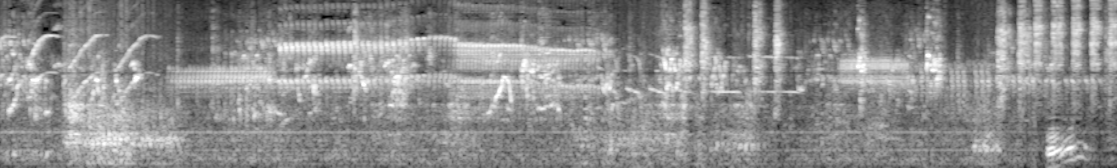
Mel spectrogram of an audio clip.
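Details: A small hand-held bird, spoken to as a pocket bird, gives a mix of high chirps, warbling phrases and sustained buzzy trills, with a soft human voice talking to it.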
